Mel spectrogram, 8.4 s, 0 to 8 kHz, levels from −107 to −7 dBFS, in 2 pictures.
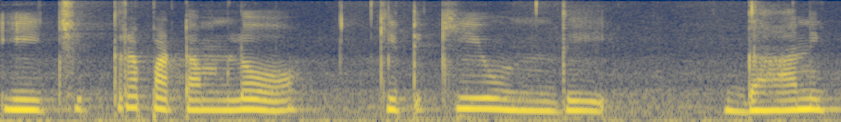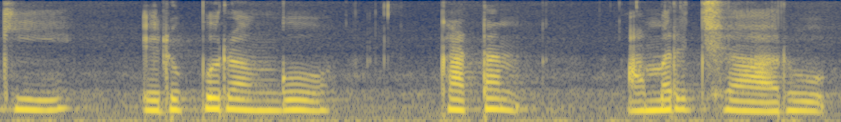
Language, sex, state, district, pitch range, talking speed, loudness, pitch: Telugu, female, Telangana, Hyderabad, 195-215 Hz, 65 wpm, -17 LUFS, 210 Hz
